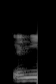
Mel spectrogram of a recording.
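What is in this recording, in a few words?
"kenyi", Malay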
